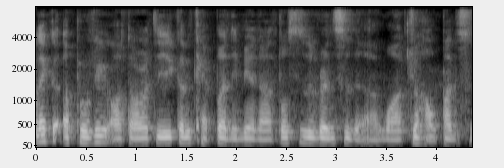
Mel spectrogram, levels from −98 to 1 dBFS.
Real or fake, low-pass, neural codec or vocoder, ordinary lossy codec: fake; 7.2 kHz; autoencoder, 48 kHz, 128 numbers a frame, DAC-VAE, trained on Japanese speech; none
